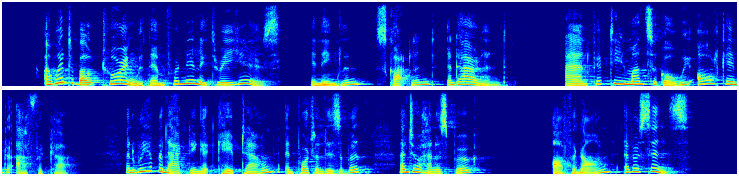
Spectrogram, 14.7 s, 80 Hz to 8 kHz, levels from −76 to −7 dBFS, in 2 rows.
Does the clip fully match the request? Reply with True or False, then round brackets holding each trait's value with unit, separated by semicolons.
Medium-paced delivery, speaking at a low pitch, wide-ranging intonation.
False (180 wpm; 220 Hz; 8.2 semitones)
